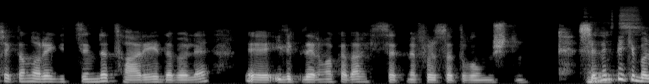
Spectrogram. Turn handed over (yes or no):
no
